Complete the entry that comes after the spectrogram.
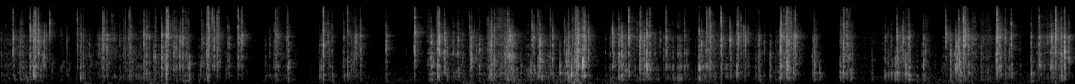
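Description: A small green and blue Ooshie blind-bag toy packet made of plastic film, unopened and held in both hands, is squeezed and crinkled by fingertips and long painted nails. Dense, bright crinkling comes in rapid bursts separated by brief pauses, with almost no low end.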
